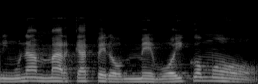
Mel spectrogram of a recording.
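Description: A man speaks against a quiet background. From Nicaragua, Managua; Nicaragua. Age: 30s. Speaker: makeup artist; podcast guest. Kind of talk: casual interview chat. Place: studio. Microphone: studio mic.

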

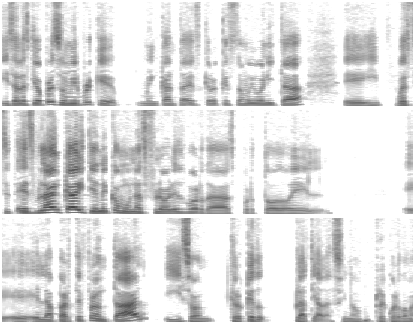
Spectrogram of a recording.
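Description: A man with an animated tone and fairly high pitch, ordinary pitch variation, moderate pace, dry sound with no echo and a quiet background. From Yucatán, Mexico. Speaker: human rights lawyer, blind; panelist. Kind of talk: panel discussion. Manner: talkative, animated. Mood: warm, humorous. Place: hall. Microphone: podium.

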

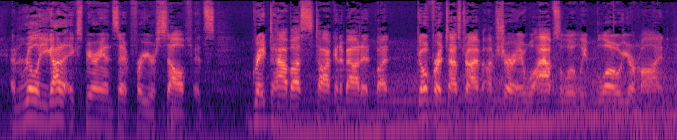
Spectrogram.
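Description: Noticeable background noise surrounds a man whose voice has a dry sound with no echo. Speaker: car reviewer. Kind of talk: review commentary. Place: car. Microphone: camera far.

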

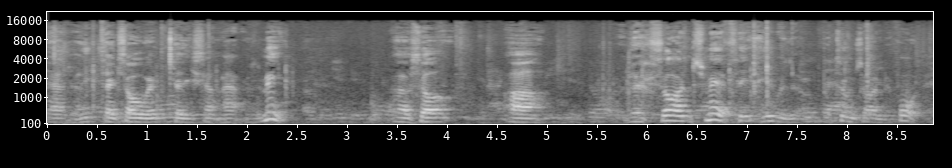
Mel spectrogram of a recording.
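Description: Noticeable background noise fills the recording. Over it, a man talks with an American accent. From Colorado, USA. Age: 80s+. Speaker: war veteran. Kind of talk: interview answer. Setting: rough audio quality near the end. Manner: storytelling. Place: classroom.

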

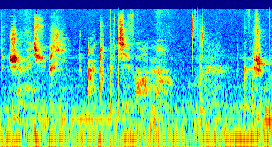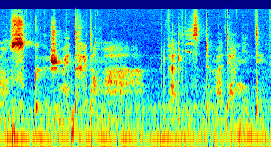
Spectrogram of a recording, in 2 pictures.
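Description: A woman speaks at a very slow pace with long, frequent pauses over loud background noise. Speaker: ASMR creator. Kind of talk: casual talk to camera. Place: home room.

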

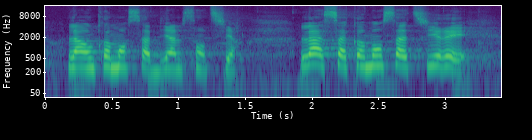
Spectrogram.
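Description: Faint music plays in the background while a woman speaks. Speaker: fitness instructor. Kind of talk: exercise class instructions. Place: gym.

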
